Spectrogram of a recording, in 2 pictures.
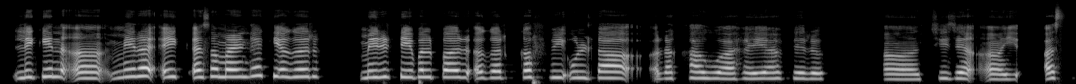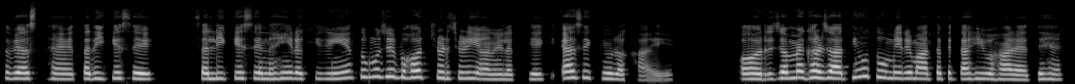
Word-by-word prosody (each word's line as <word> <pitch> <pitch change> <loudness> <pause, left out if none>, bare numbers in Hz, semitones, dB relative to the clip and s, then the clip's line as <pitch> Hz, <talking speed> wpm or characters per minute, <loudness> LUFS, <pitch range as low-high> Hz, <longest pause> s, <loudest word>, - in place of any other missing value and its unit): लेकिन, 335 +4 +2
अ, 285 -3 +2
मेरा 355 +6 +4 0.2
एक 355 0 +1
ऐसा 335 +3 +4
माइंड 350 +1 +4
है 405 +1 +2
कि 385 - +3
अगर 355 +1 +2 0.4
मेरे 325 +3 +3
टेबल 340 0 +3
पर 330 -2 +5
अगर 305 +1 0
कप 330 0 +1
भी 320 0 0
उल्टा 300 0 +2
अ, 360 +3 -7
रखा 280 +2 -2
हुआ 275 -2 +1
है 260 -1 +1
या 275 0 0
फिर 270 -2 -1 0.7
अ, 235 -1 0
चीज़ें 280 -1 -1
अ, 240 0 -2
य 230 0 -4 0.3
अस्त-व्यस्त 275 -1 -1
हैं, 245 -2 -3
तरीके 265 +1 -2
से, 265 -3 +2 0.5
सलीके 270 +1 0
से 275 0 -1
नहीं 260 +2 -1
रखी 260 0 -3
गई 260 0 -2
हैं, 295 +2 -1
तो 340 +2 -4
मुझे 360 +1 0
बहुत 320 0 +1
चिड़-चिड़ी 285 -2 -2
आने 235 -2 -2
लगती 230 +1 -6
है 240 - 0
कि, 240 - -26
"ऐसे 310 +1 +2
क्यों 270 -3 -3
रखा 235 -1 -5
है 100 0 -12
ये?" 105 +2 -16 0.8
और 250 -1 +3
जब 285 -1 +5
मैं 305 +1 +3
घर 305 +1 +4
जाती 285 +1 +3
हूँ, 375 +2 0
तो 325 -2 0
मेरे 280 -1 0
माता-पिता 260 -1 -1
ही 265 - -3
वहाँ 245 -2 0
रहते 220 +2 -2
हैं। 245 -2 -5
280 Hz, 175 wpm, -20 LUFS, 260-320 Hz, 0.8 s, पर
